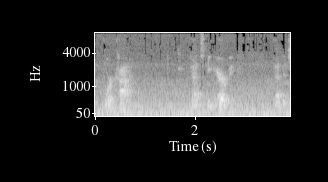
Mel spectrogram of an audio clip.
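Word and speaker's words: فرقان: And then there is a word, it's pronounced Furqan.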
